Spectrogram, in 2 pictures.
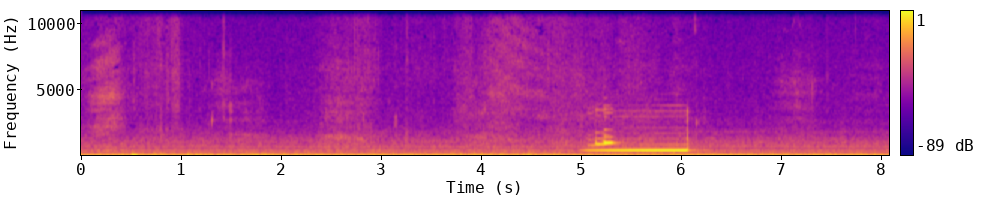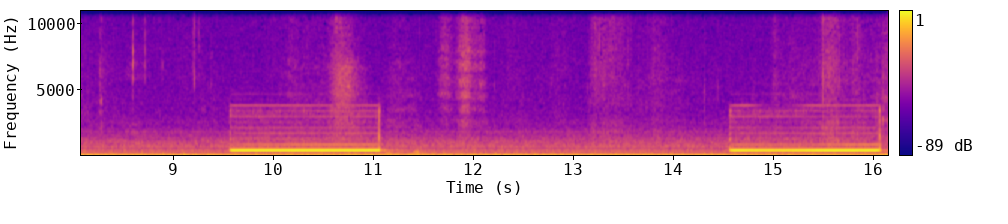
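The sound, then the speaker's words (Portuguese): Telephone ringback tones as a call is placed: three long, steady-pitched tone bursts separated by pauses, over a constant low hum and no talking. “Vamos ligar ao Dr. Santana Lopes.”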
